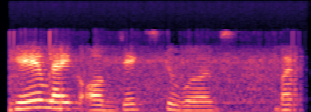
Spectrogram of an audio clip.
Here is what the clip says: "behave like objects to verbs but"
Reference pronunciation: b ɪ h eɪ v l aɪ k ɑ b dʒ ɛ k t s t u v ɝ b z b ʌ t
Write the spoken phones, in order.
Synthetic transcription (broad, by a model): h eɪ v l aɪ k ɑ b dʒ ɛ k t s t u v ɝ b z b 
